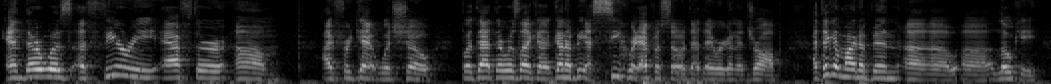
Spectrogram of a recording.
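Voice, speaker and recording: A man's voice: sits high, normal speed, fairly bright tone. A young man co-hosting a casual podcast chat, joking and rambling, often correcting himself mid-sentence. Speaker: podcast co-host.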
